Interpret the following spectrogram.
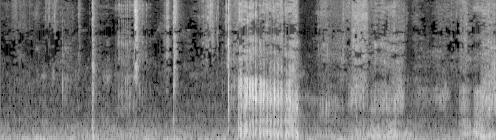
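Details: A French Bulldog growls in play as it wants to be teased and tussle over a toy. Short rough growls come in scattered bursts, with one loud sustained growl in the middle, among faint rustles and clicks.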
